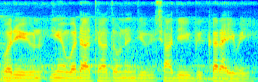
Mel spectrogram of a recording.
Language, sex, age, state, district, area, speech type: Sindhi, male, 60+, Maharashtra, Thane, urban, spontaneous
